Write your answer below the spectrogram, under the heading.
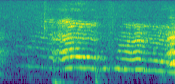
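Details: Three-week-old blenheim Cavalier King Charles Spaniel puppies, a litter of five in an indoor puppy pen, wrestling and playing; one long harmonic whine glides slowly downward over nearly two seconds, with soft thumps of movement underneath.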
